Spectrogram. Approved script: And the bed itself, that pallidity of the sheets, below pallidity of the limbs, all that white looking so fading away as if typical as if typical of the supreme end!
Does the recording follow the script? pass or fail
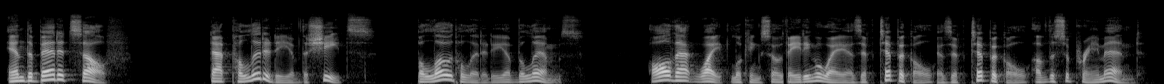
pass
